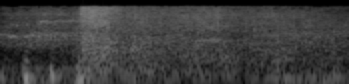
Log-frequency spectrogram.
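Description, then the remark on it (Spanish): A car engine surges with a few low thumps, then a loud burst gives way to sustained rushing noise like tires skidding, with no voices. “Lo peor que te puede pasar con la cocaína no es que acelere tu corazón, es que acelere tu coche.”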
